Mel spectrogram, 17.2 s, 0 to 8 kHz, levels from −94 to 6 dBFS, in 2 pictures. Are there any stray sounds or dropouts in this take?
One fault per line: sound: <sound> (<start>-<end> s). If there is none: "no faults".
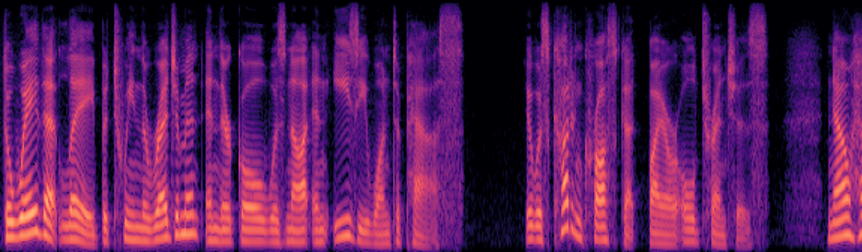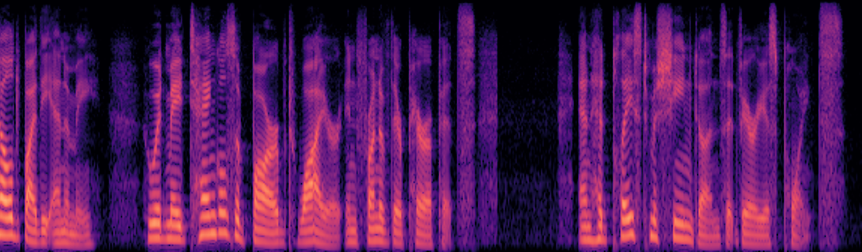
no faults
